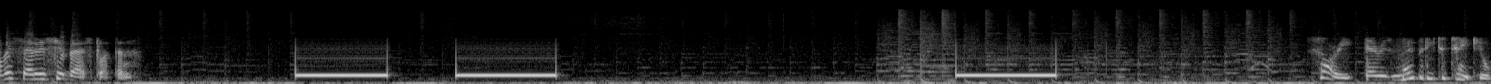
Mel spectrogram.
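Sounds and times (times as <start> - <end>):
speech: 0.0 - 1.5, 13.4 - 14.9
telephone busy signal while calling a service phone line: 3.0 - 4.0, 4.6 - 5.6, 9.6 - 10.6.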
